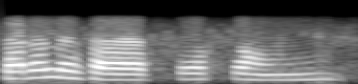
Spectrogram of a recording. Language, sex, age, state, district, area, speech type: Telugu, female, 60+, Andhra Pradesh, Nellore, rural, conversation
